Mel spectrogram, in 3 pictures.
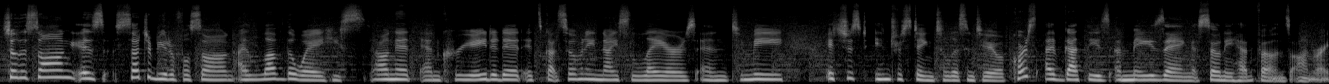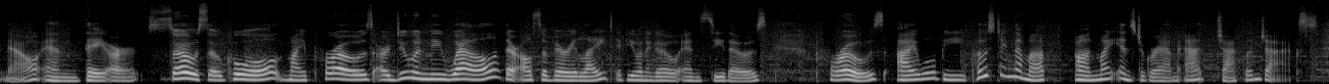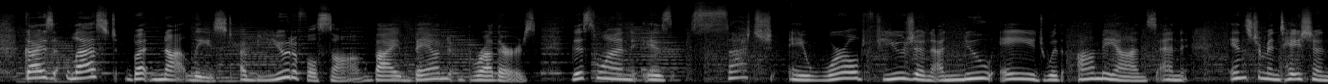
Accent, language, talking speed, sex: American, English, 160 wpm, female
